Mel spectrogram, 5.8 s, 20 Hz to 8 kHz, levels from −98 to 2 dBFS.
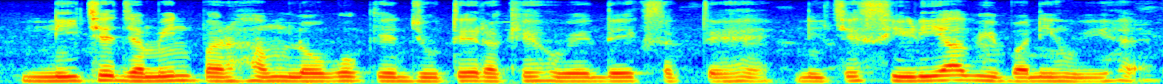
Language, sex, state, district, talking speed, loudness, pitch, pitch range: Hindi, male, Arunachal Pradesh, Lower Dibang Valley, 185 wpm, -17 LUFS, 145 Hz, 135-150 Hz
